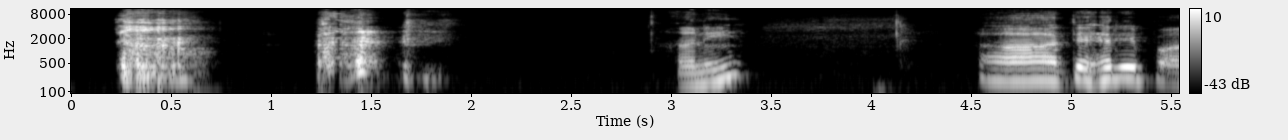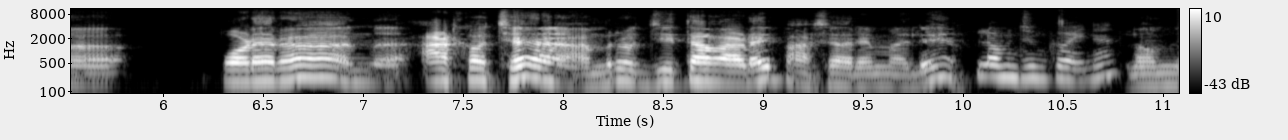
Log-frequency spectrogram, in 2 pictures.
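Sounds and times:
man coughing: 0:00.2 - 0:02.0.

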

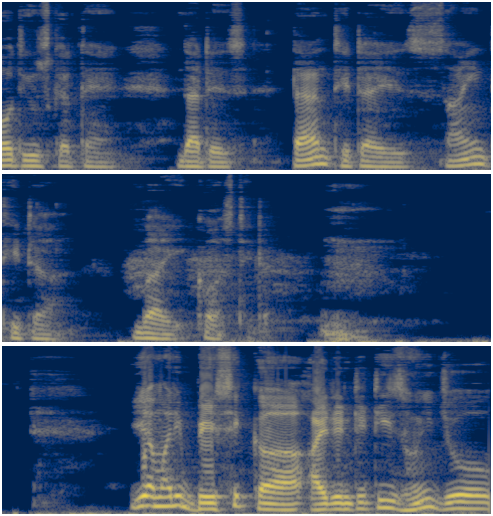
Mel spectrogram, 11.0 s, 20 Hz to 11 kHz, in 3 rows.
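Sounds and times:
man breathing: 0:07.6 - 0:08.3.

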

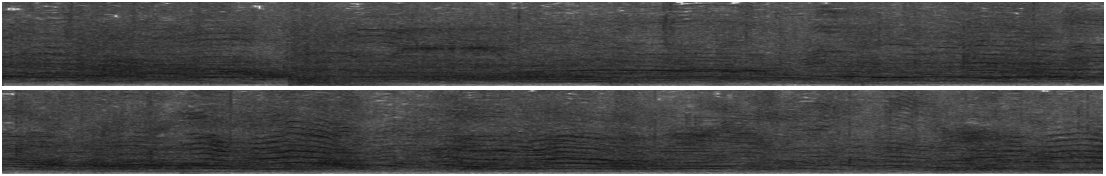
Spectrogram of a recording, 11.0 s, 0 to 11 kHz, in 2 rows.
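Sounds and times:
crowd voices: 0:00.0 - 0:11.0
body slamming onto wrestling ring: 0:01.4 - 0:02.0.

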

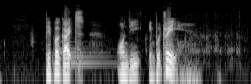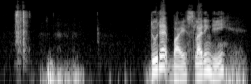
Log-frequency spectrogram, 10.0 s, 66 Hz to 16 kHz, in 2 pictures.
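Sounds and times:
sharp plastic clack: 0:04.1 - 0:05.7.

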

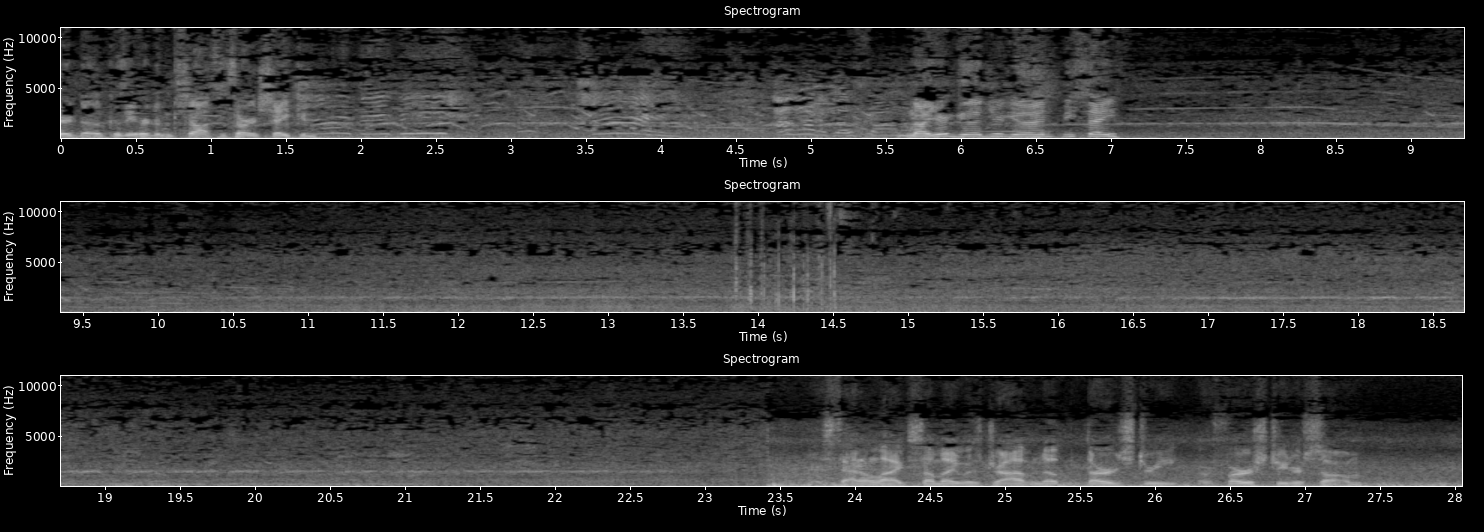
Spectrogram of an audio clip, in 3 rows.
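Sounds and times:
distant emergency siren: 0:00.0 - 0:28.0
outdoor beach noise: 0:00.0 - 0:28.0.

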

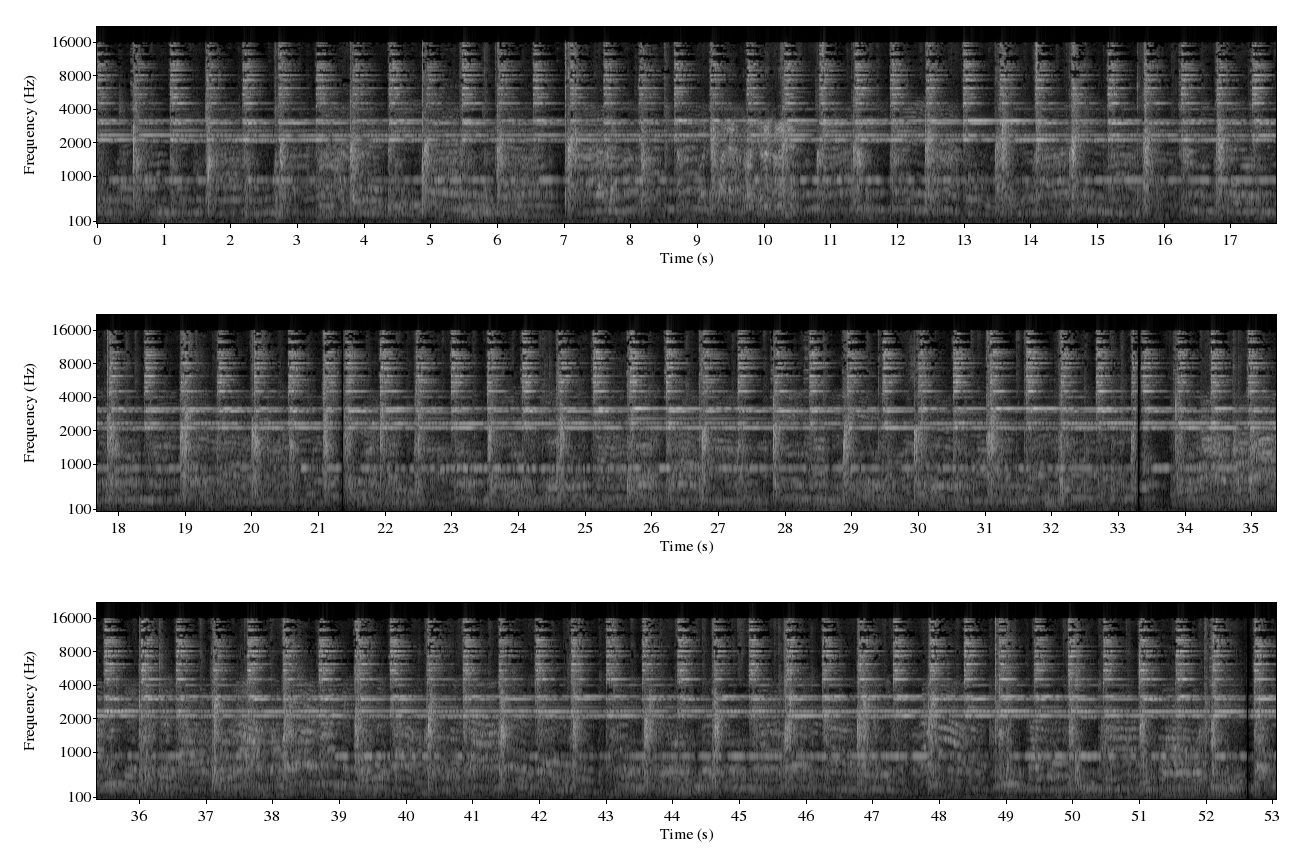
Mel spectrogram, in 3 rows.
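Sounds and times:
bells ringing: 0:00.0 - 0:53.0
people clapping to a beat: 0:00.0 - 0:53.0
people singing: 0:00.0 - 0:53.0.

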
